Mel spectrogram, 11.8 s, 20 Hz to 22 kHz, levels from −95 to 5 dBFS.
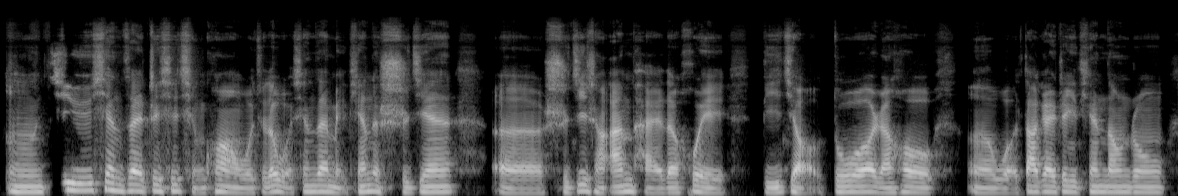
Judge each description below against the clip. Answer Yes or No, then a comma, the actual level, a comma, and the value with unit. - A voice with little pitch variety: No, average, 3.0 semitones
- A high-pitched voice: No, low, 110 Hz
